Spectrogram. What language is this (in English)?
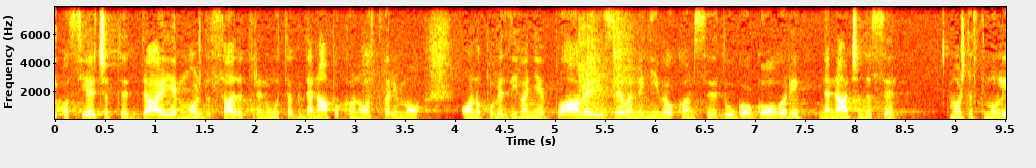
Croatian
